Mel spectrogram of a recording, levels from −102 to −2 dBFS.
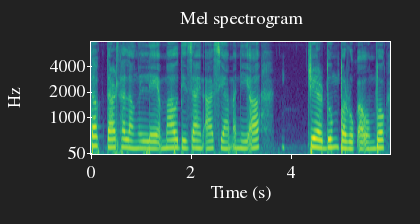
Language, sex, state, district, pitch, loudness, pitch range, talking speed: Mizo, female, Mizoram, Aizawl, 200 Hz, -17 LUFS, 190-210 Hz, 140 wpm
